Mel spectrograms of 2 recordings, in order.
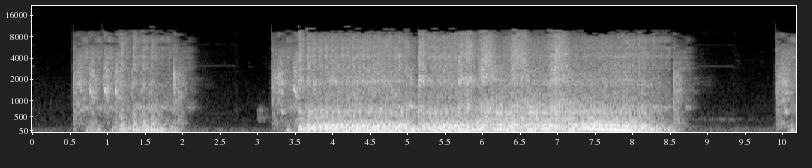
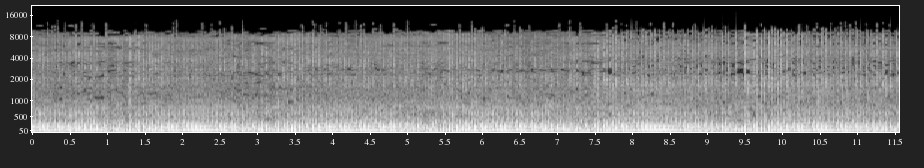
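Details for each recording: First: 2010 Honda Shadow Phantom after fuel pump cleaning and tank reassembly, fresh ethanol-free fuel with B12 Chemtool added, air still in the fuel system: two cranking attempts, first catching and dying, then lumpy uneven idle; hard starting and rough running. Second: 2010 Honda Shadow Phantom V-twin after fuel pump and gas tank cleanout with fresh non-ethanol fuel, warmed up. Steady even idle with no misses or surges; it revs better and fuel delivery is restored.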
